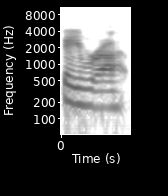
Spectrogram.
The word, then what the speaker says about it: Feyre: It took me forever because I thought it was now I see I know it's Feyre, but I did Mhm.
